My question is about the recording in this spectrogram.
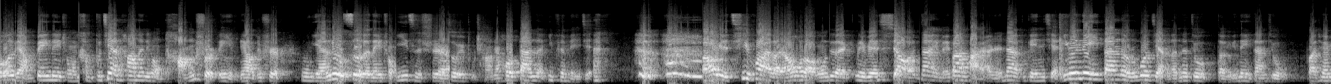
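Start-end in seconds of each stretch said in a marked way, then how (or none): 6.4-7.0 high-pitched burst of laughter; real high laugh; exasperated laugh. Real, not acted. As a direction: laugh helplessly at how absurd it is. Laughing at her own bad compensation story.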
